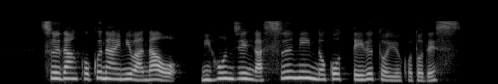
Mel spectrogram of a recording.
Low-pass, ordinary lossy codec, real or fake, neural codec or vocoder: none; none; fake; codec, 16 kHz, 8 kbps, FunCodec, trained on Chinese and English, 25 frames a second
